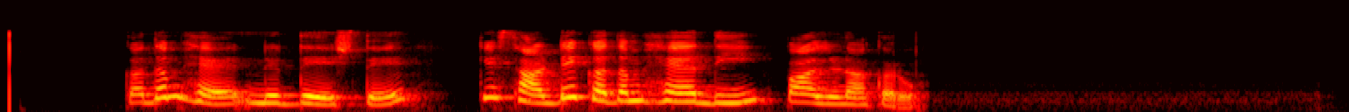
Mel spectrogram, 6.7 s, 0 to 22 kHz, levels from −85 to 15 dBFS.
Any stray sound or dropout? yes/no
no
